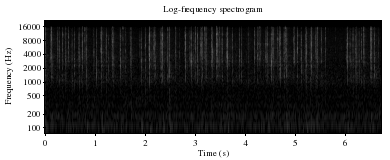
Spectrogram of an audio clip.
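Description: Fingertips of both hands type on a black mechanical keyboard with ABS plastic keycaps resting on a desk mat, producing a steady stream of rapid, bright, short clacks. The keystrokes decay almost instantly over a faint low hum, giving an unsatisfying typing sound.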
